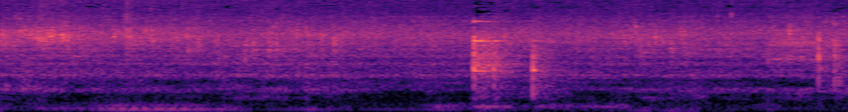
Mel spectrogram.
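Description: Onions and tomatoes fry in a pan for a chicken tagine. A soft, steady sizzle is heard up close, with a couple of sharp scrapes and knocks as the mixture is stirred.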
